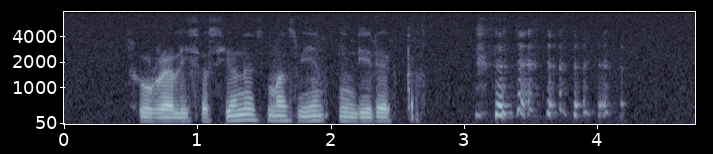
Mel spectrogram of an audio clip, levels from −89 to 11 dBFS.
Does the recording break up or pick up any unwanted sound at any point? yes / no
yes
